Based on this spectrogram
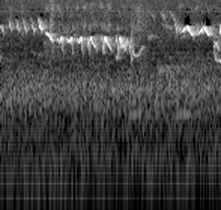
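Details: Thrush nightingale singing: a rapid series of sharp, repeated chipping notes slides into a short trill, then a pause and a higher whistled flourish, against a quiet background.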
